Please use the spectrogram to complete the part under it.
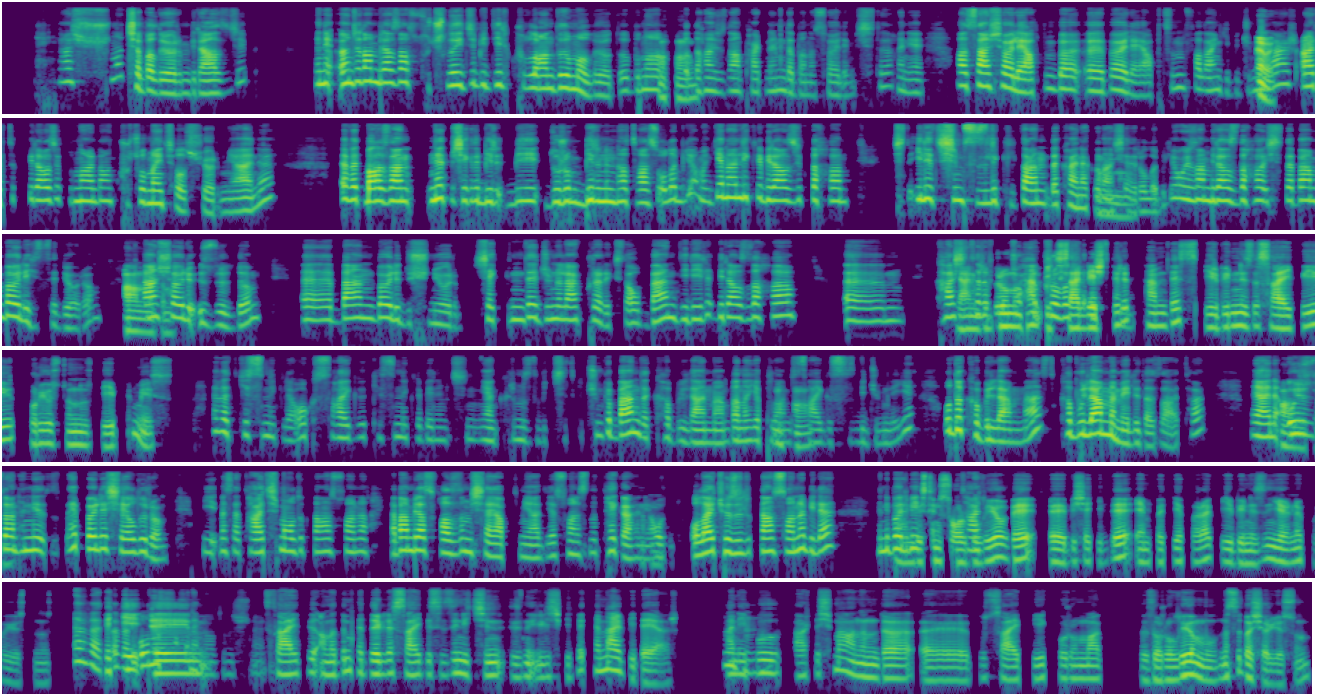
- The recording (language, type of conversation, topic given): Turkish, podcast, Eşinizle önemli bir konuda anlaşmazlığa düştüğünüzde bu durumu nasıl çözüyorsunuz?
- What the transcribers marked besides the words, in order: tapping; other background noise; unintelligible speech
